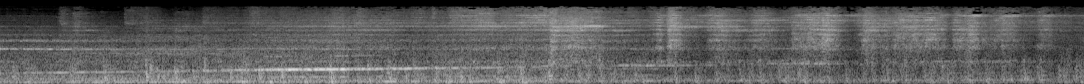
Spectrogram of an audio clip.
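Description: A Class 379 Electrostar electric multiple unit pulling away: its traction motors give a whine that rises slowly in pitch through the first half. In the second half a run of knocks from the wheels on the track takes over as the carriages roll past.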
